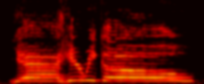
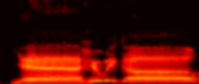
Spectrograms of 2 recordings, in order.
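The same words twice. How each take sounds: First: The voice is high and childlike. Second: The voice is deep and gravelly. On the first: "He sounded like a little kid" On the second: "kind of a gravelly sound like that"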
